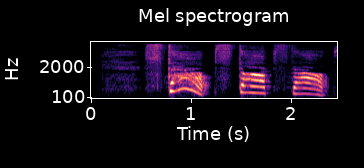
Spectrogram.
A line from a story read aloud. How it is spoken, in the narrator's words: screamed Angelina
